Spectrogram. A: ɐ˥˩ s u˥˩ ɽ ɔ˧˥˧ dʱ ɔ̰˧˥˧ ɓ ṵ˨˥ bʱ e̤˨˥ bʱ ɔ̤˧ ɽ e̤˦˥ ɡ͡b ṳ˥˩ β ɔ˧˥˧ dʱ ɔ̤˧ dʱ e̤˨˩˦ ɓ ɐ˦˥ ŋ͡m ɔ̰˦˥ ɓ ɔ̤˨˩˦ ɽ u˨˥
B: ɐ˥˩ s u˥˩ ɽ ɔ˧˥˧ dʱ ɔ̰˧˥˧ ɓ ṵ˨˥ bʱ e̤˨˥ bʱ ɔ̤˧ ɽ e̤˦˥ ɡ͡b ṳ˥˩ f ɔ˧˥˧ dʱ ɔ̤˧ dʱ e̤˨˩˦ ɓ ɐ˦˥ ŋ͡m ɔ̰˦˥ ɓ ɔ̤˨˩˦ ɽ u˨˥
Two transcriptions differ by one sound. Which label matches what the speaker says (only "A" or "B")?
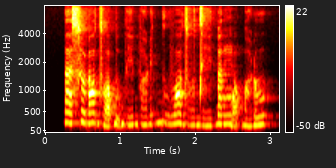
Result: A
